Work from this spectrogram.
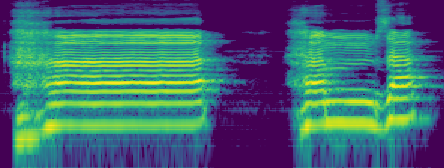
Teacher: हमजा और हा दोनों गले के शुरू से अदा होते हैं तो हमारा गला जो है यह सीने से शुरू होता है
